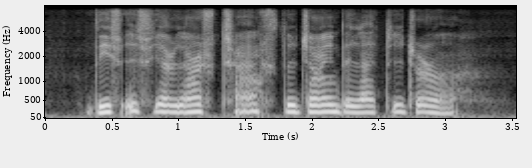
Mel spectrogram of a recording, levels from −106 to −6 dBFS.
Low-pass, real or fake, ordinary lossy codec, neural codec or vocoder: 7.2 kHz; fake; none; autoencoder, 22.05 kHz, a latent of 192 numbers a frame, VITS, trained on many speakers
